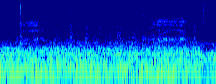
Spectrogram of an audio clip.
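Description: Faint scratchy rubbing of a hex key turning a screw in a wooden knife handle, in two short spells, over a low steady hum.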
